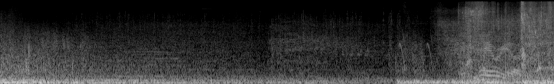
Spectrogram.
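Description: A Confringo blasting spell goes off in Hogwarts Legacy as a loud, rumbling explosion under a dense low roar, followed by a sharper burst of crackling debris near the end, with game ambience throughout.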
